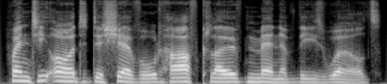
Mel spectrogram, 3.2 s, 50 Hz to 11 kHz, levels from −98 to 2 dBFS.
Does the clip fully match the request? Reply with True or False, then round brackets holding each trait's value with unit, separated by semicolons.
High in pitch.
False (140 Hz)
